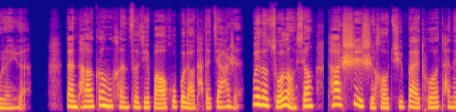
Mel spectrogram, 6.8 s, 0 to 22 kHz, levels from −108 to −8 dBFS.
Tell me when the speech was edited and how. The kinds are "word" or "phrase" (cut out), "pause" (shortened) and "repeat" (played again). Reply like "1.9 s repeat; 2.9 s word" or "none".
3.7 s pause; 4.9 s pause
